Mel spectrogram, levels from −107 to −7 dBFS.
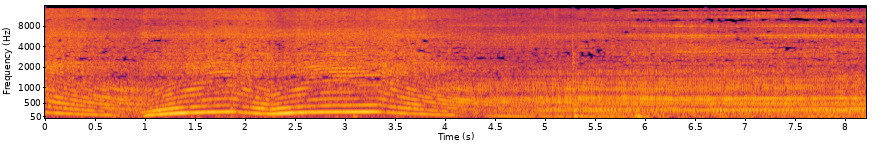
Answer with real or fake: real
